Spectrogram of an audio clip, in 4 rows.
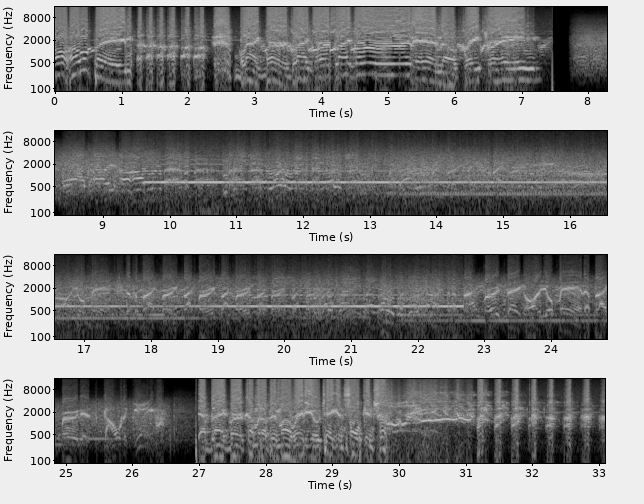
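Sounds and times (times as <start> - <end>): garbled radio voices: 0.0 - 1.2, 2.4 - 7.5, 8.2 - 31.7
lower steady radio tones: 0.0 - 31.6
high radio whistle tone: 8.4 - 27.6.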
